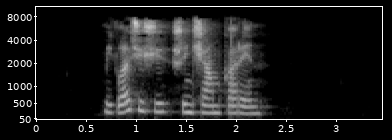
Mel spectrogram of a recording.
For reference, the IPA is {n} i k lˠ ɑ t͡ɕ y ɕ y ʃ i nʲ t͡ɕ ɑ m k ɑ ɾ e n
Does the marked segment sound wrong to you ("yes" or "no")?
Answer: yes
